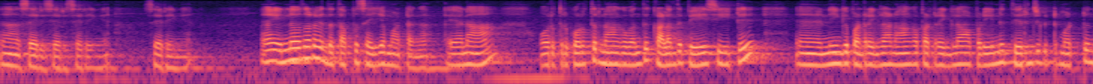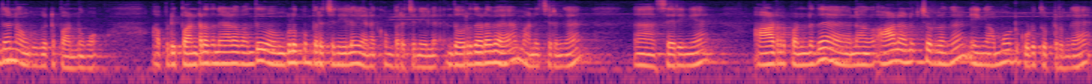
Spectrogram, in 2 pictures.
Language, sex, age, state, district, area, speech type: Tamil, female, 45-60, Tamil Nadu, Tiruppur, rural, spontaneous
